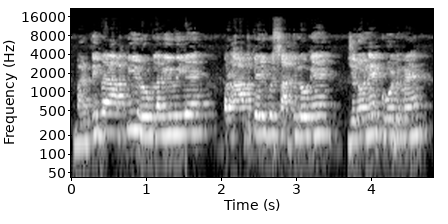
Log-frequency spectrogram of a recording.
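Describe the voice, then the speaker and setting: With a high, steady voice at a moderate pace, a man with a North Indian accent informally briefs students on exam news for his YouTube channel. He restates his points and speaks directly to listeners, while a distant mic picks up heavy room echo and faint noise.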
